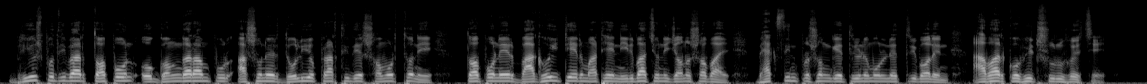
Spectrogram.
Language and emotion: Bengali, neutral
